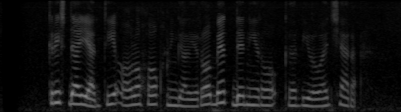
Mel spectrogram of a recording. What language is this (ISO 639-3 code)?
sun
